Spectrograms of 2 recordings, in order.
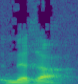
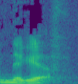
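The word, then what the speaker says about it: נגף: The first Negah, or more correctly, Negef.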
